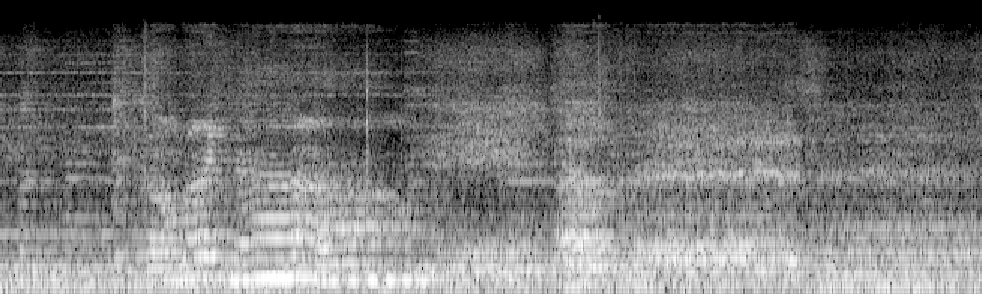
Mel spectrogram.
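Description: Choral music: voices singing slow, held notes.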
